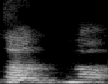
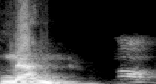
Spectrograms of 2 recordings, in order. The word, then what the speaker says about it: non: None. Non. It's not nan. The word which has an E at the end is pronounced nan. This is non.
